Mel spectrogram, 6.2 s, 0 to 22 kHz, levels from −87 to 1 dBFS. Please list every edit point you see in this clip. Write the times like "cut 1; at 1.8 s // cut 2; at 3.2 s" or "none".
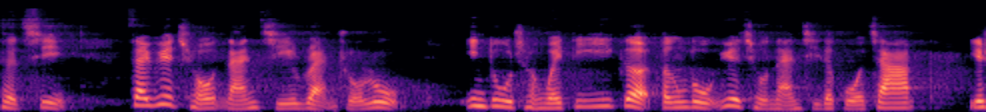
none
